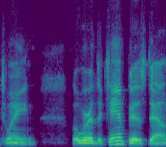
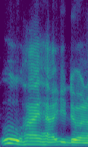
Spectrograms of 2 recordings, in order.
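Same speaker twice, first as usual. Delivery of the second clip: voicing the excited dog; 5 semitones higher than usual. A dog in his lap greeting him in an eager mock voice. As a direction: play the little dog happily saying hello.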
